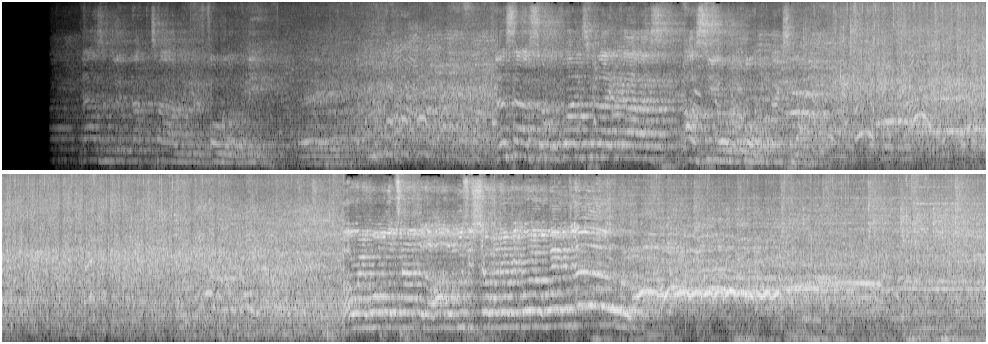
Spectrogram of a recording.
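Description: A man speaks with animation through a microphone and loudspeaker in a large echoing hall.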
